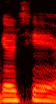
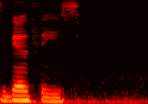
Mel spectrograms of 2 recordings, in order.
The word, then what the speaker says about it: Goethe: Now, I was saying Gautier earlier, but it is not. It is Goethe's, or some version thereof, because I looked it up, and I was saying it wrong in the other chapters, but I'm not going to re-record them.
